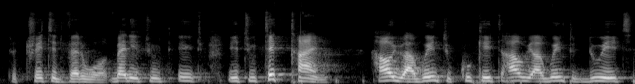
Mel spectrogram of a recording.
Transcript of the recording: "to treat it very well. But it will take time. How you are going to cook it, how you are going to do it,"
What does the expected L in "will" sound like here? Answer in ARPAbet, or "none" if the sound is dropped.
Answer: W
